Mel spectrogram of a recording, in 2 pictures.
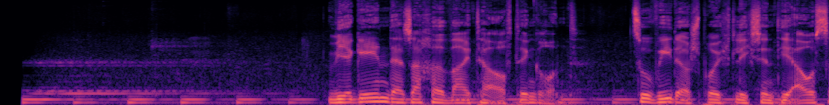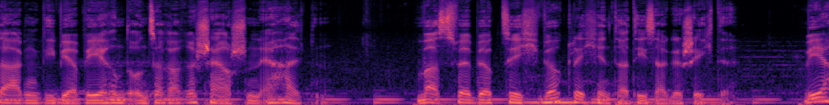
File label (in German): sprecher investigativ; die grosse vertuschung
